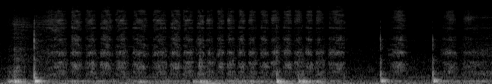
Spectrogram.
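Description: A plastic stylus tip rubs back and forth across a large iPad glass touchscreen fitted with a matte screen protector film, shading a shape. The result is a steady, low, rasping scratch, broken by a few sharper strokes that stand out over the continuous rubbing.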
